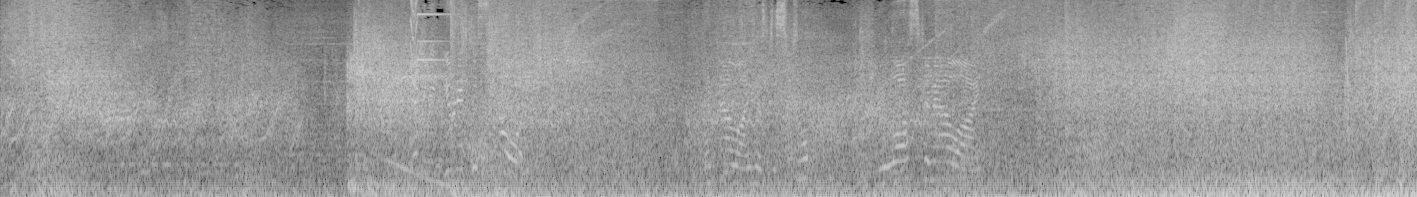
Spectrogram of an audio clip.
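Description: Rocket thrusters roar steadily.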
